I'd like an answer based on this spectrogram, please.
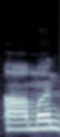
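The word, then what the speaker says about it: almond: बादाम को इंग्लिश में आमन बोलेंगे यहां पर हम एल को साइलेंट रखेंगे आमन आमन का माना क्या होता है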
